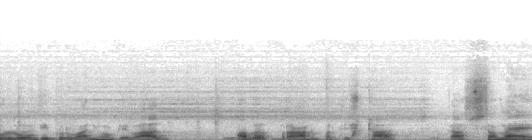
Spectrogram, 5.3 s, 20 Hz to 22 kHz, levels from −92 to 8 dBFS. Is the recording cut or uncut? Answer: uncut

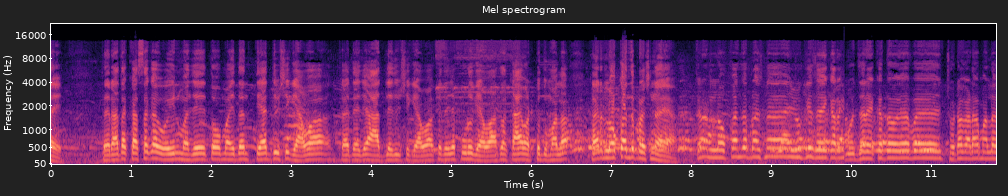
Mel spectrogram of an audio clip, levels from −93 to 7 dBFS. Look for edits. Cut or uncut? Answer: cut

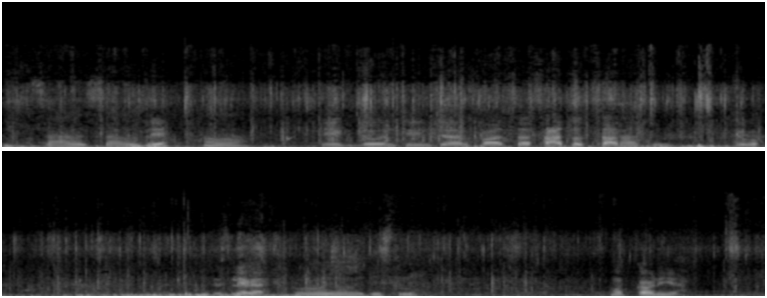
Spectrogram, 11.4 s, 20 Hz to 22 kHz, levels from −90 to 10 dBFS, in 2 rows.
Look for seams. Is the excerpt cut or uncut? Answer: uncut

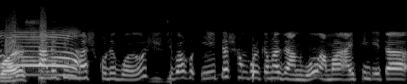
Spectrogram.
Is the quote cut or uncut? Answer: cut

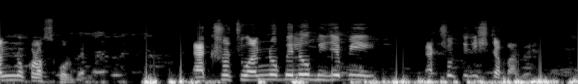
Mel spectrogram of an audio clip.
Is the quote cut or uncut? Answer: cut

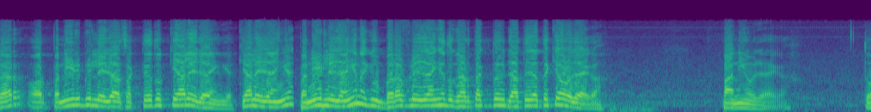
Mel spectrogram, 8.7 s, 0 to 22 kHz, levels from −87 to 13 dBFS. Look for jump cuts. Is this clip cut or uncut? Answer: cut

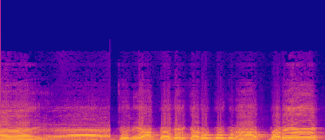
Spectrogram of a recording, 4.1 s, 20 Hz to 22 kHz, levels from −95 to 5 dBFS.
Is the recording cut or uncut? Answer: cut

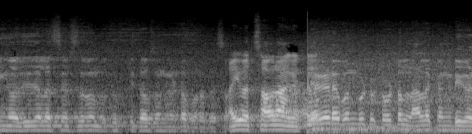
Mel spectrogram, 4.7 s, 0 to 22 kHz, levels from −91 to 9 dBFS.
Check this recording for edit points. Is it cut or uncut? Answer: cut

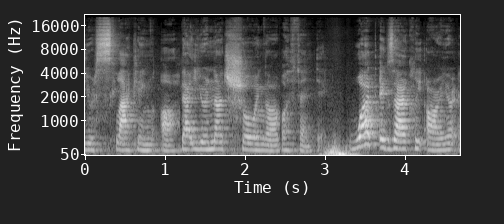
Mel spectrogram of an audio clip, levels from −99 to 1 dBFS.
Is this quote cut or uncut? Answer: cut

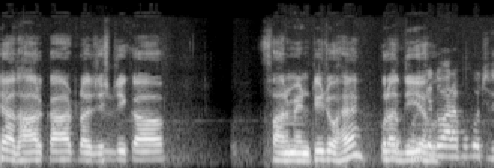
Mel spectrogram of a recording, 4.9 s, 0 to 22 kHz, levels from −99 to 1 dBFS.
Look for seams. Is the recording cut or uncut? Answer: uncut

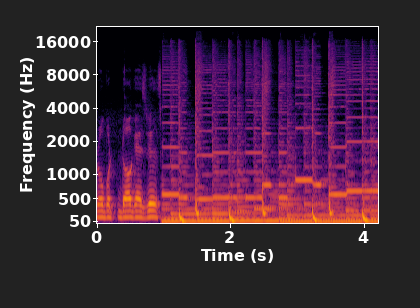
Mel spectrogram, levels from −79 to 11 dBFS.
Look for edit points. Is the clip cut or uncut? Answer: uncut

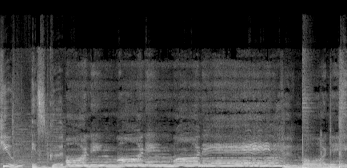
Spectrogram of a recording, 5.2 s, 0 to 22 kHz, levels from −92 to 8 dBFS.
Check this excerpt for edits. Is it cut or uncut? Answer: uncut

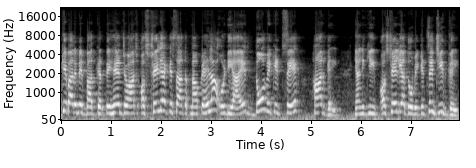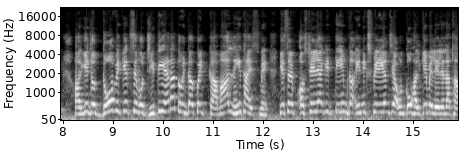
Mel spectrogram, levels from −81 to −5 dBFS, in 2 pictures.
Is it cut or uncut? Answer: uncut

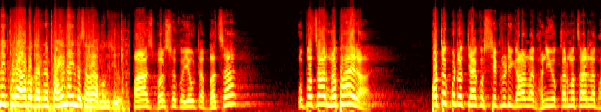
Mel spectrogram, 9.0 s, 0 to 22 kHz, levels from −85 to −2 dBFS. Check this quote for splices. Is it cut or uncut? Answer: cut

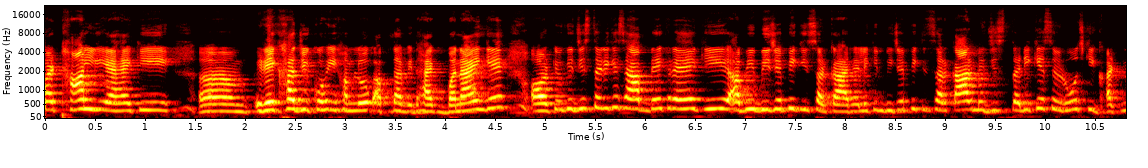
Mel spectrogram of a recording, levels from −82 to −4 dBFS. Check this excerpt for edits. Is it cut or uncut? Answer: uncut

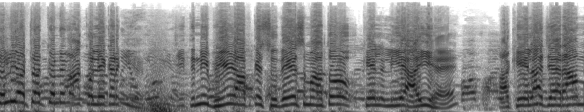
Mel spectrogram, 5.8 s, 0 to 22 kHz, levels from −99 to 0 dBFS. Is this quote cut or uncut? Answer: cut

